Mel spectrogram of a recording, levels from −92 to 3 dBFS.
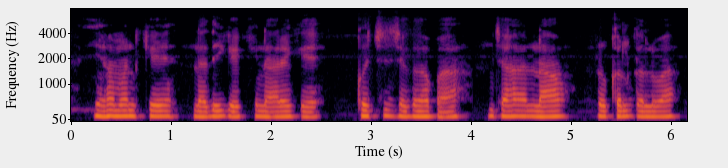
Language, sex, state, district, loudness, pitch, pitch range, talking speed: Chhattisgarhi, male, Chhattisgarh, Balrampur, -33 LUFS, 140 Hz, 135-145 Hz, 145 wpm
